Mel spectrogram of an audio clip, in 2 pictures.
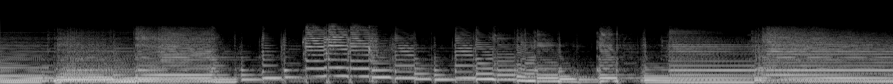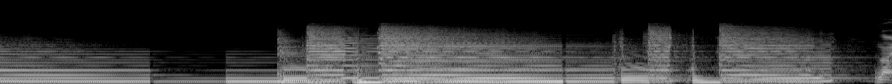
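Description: Guitar runs through a drive effect preset on a Fractal FM3, a loud, sustained distorted tone with held chords, a bending slide through the middle, a brief gap, then more ringing chords.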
